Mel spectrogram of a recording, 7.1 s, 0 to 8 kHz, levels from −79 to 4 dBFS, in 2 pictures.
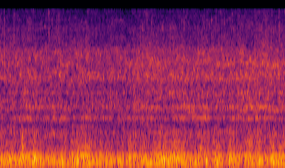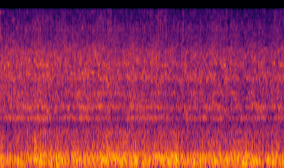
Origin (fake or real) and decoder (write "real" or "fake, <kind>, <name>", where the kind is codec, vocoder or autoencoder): fake, vocoder, HiFi-GAN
